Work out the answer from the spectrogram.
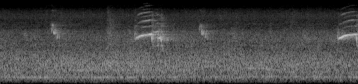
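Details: Brown-eared bulbul recorded on a camera microphone in Sumida, Tokyo, 21 May 2017: short piercing high whistled notes, each sliding slightly, spaced about two seconds apart, with faint softer chips between them.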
